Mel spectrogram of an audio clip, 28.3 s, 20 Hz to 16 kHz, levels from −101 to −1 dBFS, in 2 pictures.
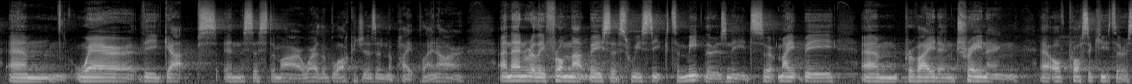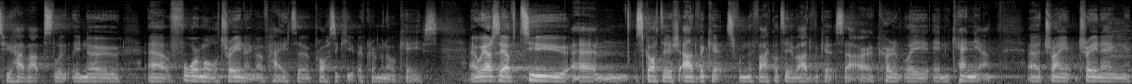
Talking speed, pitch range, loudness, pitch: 155 wpm, 115-135 Hz, -37 LUFS, 125 Hz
